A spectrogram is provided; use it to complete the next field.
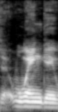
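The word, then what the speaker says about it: wenge: It's w n g e. That's how you spell it. Triple pin. Now, the reason they said they used wingay wood was its ability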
